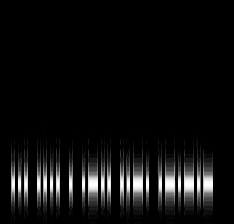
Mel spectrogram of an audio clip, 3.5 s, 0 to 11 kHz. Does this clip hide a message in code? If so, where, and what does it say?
Yes: Morse code from 0.2 to 3.2 s, heard as a keyed tone, about 25 wpm, 600 Hz. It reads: SHELF.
